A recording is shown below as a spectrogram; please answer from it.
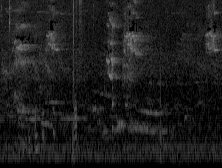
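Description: Birds chirping and singing, faint, in short calls and gliding notes, with a single sharp click about one and a half seconds in.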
